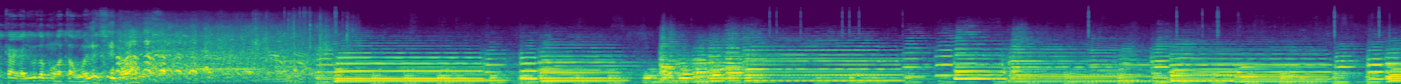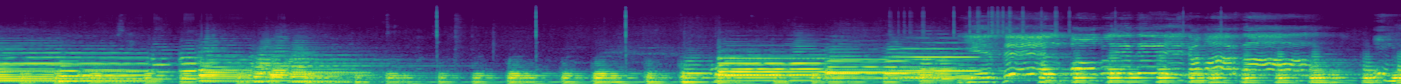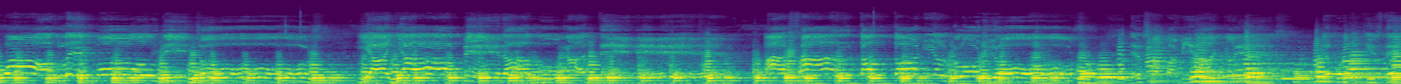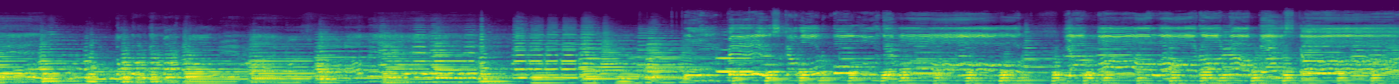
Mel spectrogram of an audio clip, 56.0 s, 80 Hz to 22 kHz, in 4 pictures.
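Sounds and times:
brass chords: 1.2 - 56.0
low tuba bass line: 2.8 - 56.0
sharp clicks: 7.6 - 9.1, 22.9 - 25.0.

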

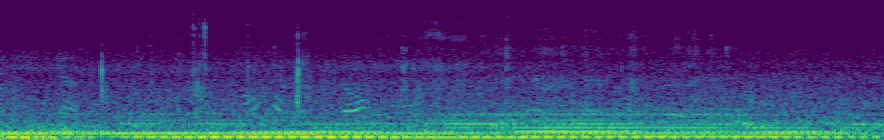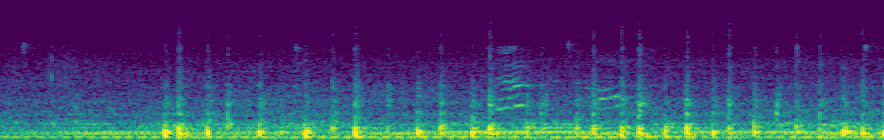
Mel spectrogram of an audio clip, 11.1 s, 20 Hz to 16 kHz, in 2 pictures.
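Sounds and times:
motor engine humming: 0.0 - 11.0
sharp knocks: 6.5 - 11.0.

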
